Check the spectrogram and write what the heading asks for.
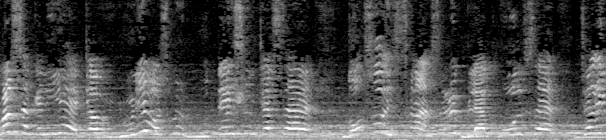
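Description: A child talking, with background music of steady held notes underneath.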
